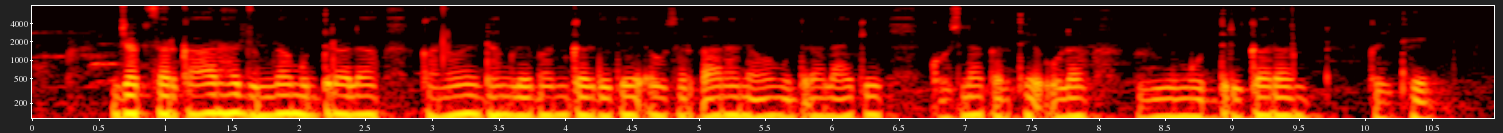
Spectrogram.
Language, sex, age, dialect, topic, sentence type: Chhattisgarhi, male, 18-24, Western/Budati/Khatahi, banking, statement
